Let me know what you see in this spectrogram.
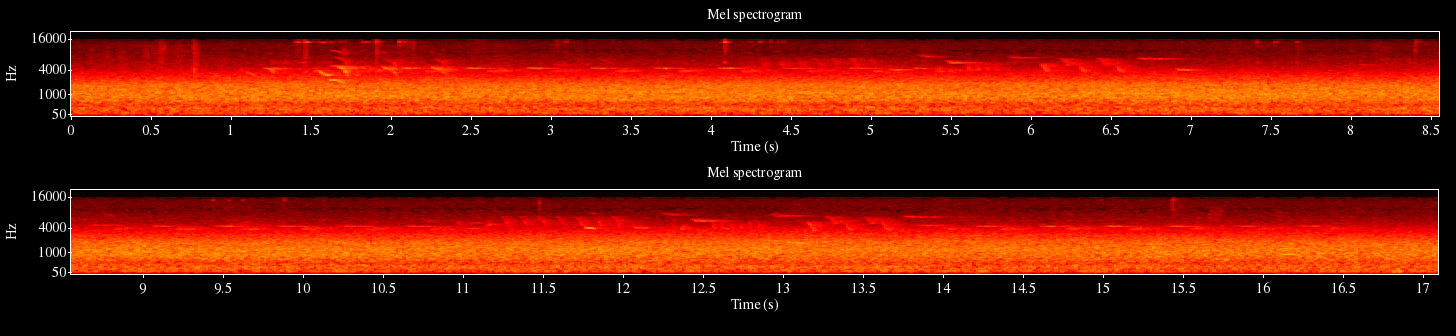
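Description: Small birds chirping in runs of short high notes, over a steady even hiss of outdoor background noise.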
